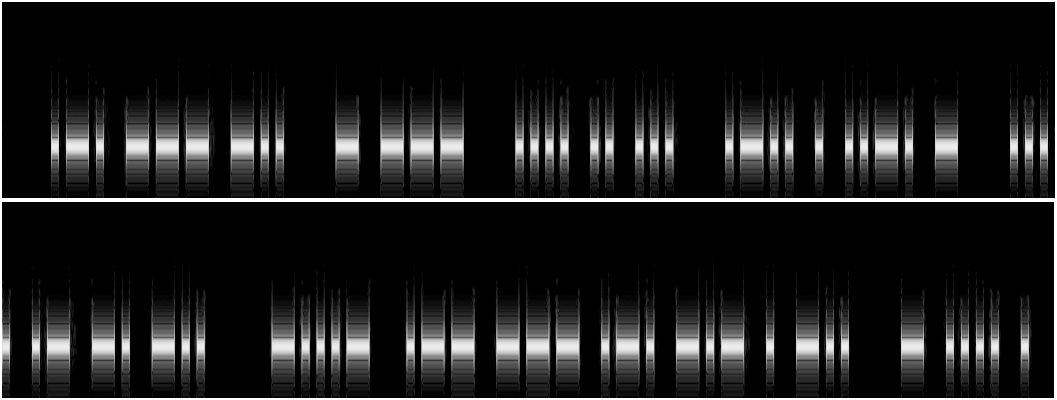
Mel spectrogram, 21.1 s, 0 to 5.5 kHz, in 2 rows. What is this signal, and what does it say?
Morse code, heard as a keyed tone, about 16 wpm, 700 Hz. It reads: ROD TO HIS LEFT HAND <BT> WORKED THE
